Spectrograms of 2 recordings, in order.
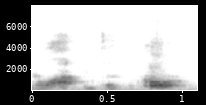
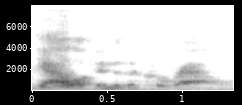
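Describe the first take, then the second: First: The stress falls on unusual, shifted syllables. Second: The stress falls on the usual syllables. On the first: The speaker calls it wrong. "If you put the wrong emphasis on the wrong syllable" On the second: The speaker calls it right. "with the emphasis in the right place"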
